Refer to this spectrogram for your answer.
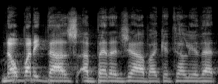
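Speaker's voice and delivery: low, boastful impression; Donald Trump. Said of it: "You do this Trump voice".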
